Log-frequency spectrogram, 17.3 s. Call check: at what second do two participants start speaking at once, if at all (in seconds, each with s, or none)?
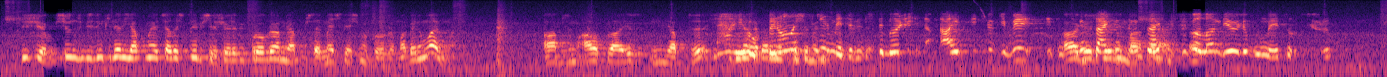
9.0 s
